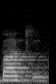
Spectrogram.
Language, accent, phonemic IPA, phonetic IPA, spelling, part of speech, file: Armenian, Eastern Armenian, /bɑˈɡin/, [bɑɡín], բագին, noun, Hy-բագին.ogg
- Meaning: 1. altar (pagan) 2. pagan shrine, pagan temple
